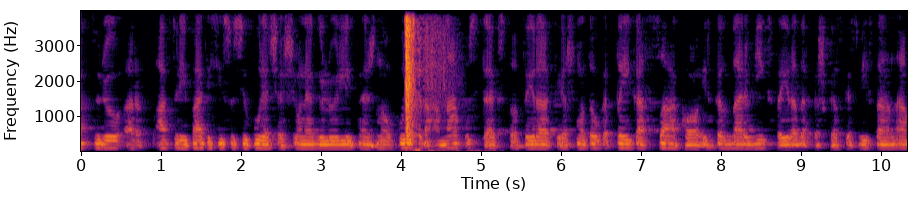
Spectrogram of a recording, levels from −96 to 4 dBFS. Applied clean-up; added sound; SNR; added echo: classical method WPE with log-MMSE.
